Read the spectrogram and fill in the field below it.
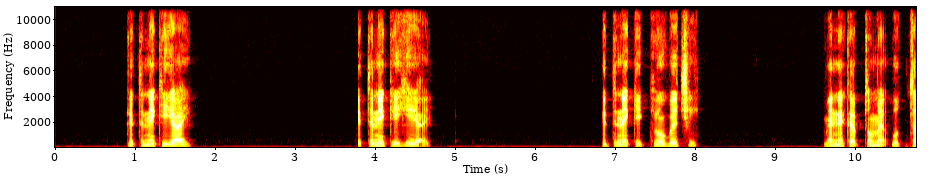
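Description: An elderly man speaks calmly and close by in short phrases with pauses.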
